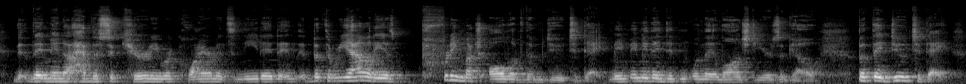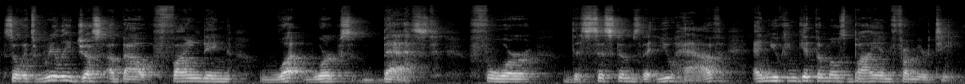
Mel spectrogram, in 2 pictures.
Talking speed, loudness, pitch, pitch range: 175 wpm, -22 LUFS, 135 Hz, 125-150 Hz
